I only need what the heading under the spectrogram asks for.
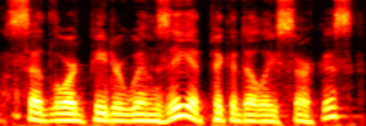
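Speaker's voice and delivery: ordinary delivery, nothing marked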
